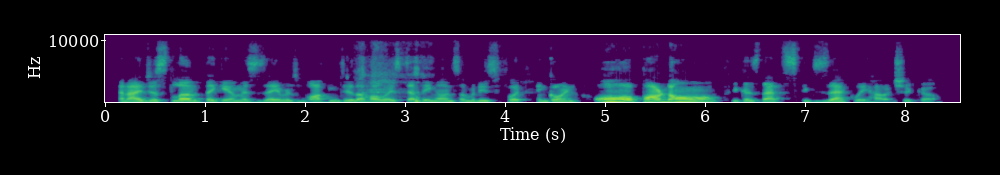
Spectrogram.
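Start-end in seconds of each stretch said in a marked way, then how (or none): 4.9-6.2 very loud, high, put-on French accent. Picturing Mrs. Avers apologizing in the hallway, imitating her French accent. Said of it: "she did it in a French accent".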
